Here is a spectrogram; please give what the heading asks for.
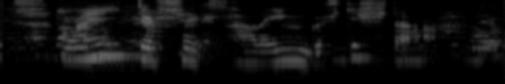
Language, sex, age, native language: Icelandic, female, 10, Icelandic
